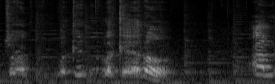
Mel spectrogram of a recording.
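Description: Background music with a steady low bass beat, and about a second in a person's voice gives a drawn-out exclamation that slides down in pitch.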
